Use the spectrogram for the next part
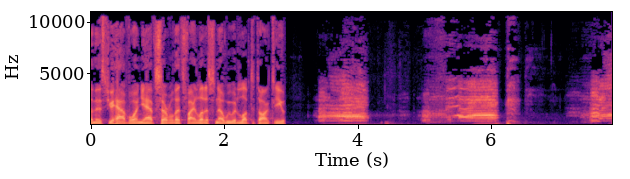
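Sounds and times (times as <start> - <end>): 
speech: 0.0 - 3.0
goose honking: 3.4 - 4.2, 5.0 - 6.2, 7.4 - 7.8.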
